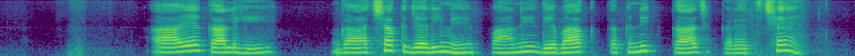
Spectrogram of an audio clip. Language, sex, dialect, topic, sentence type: Maithili, female, Bajjika, agriculture, statement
